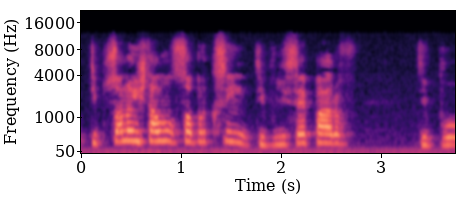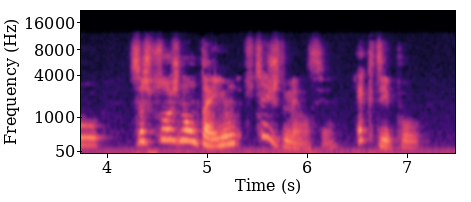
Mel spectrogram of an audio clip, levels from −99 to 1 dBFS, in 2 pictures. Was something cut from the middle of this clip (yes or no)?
yes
